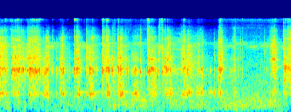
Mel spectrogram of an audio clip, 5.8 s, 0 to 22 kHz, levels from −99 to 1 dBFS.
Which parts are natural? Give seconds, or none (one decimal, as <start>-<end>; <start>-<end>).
0.0-1.6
